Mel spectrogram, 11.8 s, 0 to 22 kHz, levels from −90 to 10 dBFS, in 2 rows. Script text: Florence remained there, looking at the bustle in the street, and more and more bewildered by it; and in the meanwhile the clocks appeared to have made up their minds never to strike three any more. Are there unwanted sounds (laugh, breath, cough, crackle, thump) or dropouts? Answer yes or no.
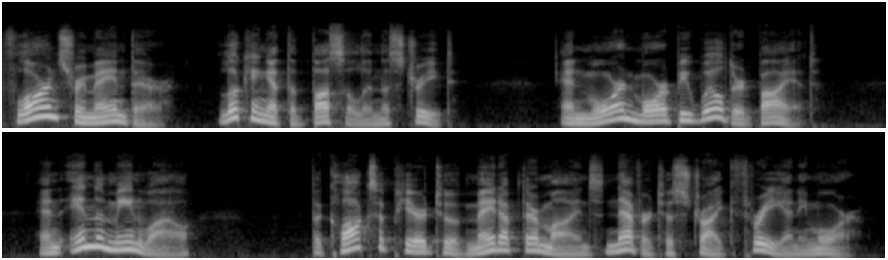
no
